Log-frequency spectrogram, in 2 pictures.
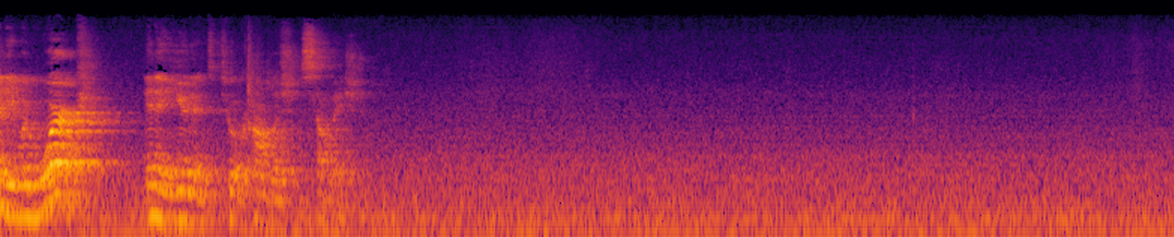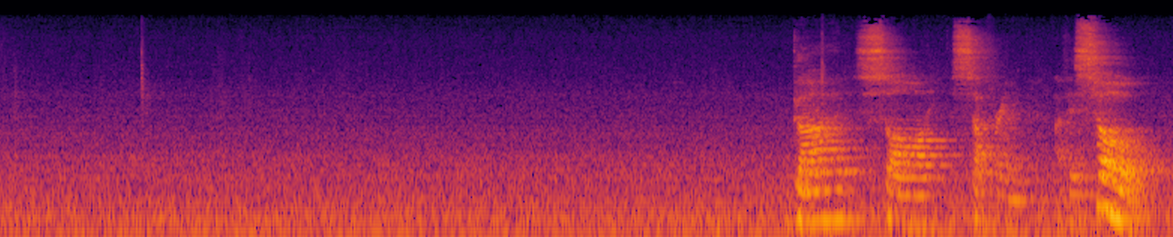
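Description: A young man speaks steadily through a microphone, with a long pause.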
